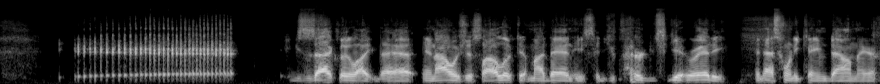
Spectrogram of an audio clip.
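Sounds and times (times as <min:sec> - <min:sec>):
person imitating a whitetail buck grunt: 0:00.6 - 0:02.4
speech: 0:02.9 - 0:08.8.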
